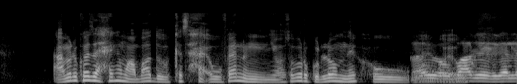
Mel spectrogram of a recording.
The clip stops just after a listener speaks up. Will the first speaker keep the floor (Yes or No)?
No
